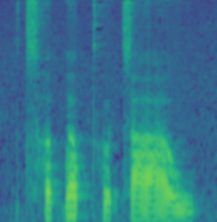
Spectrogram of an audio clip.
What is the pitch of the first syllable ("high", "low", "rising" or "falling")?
low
